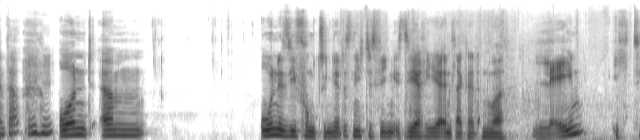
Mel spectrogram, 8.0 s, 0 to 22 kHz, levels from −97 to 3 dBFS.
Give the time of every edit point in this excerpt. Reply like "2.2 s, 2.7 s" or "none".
5.1 s, 5.6 s, 6.0 s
